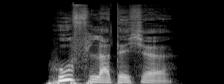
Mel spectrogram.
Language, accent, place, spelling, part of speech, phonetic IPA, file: German, Germany, Berlin, Huflattiche, noun, [ˈhuːfˌlatɪçə], De-Huflattiche.ogg
- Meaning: nominative/accusative/genitive plural of Huflattich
